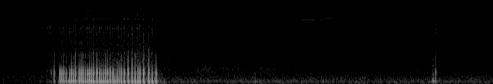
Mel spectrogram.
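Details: Pug sleeping and snoring: one loud, rattling, fluttering snore lasting about a second, then a brief snort.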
